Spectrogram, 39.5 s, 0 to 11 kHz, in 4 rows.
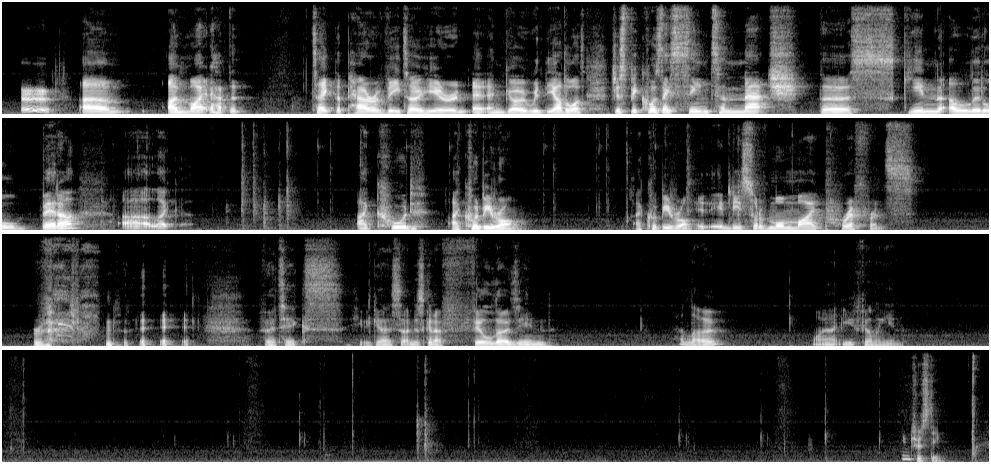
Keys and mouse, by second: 4.2-4.8 drag, 9.3-10.9 middle drag, 10.8 Tab, 11.3-12.3 drag, 12.2 ctrl+z, 12.6 Tab, 12.9 click, 13.9 shift+drag, 14.3 shift+click, 15.2 click, 15.8 shift+drag, 16.4 shift+click, 21.0-21.7 drag, 23.4 click, 24.5-26.1 drag, 27.6 click, 31.1 click, 36.4-37.3 drag, 37.9 click.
